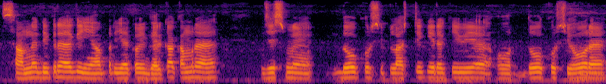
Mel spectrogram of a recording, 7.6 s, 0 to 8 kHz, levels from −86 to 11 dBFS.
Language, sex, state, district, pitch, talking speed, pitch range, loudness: Hindi, male, Rajasthan, Bikaner, 145 Hz, 205 wpm, 140-150 Hz, -18 LUFS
